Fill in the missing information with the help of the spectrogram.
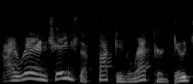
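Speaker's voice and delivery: ordinary delivery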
